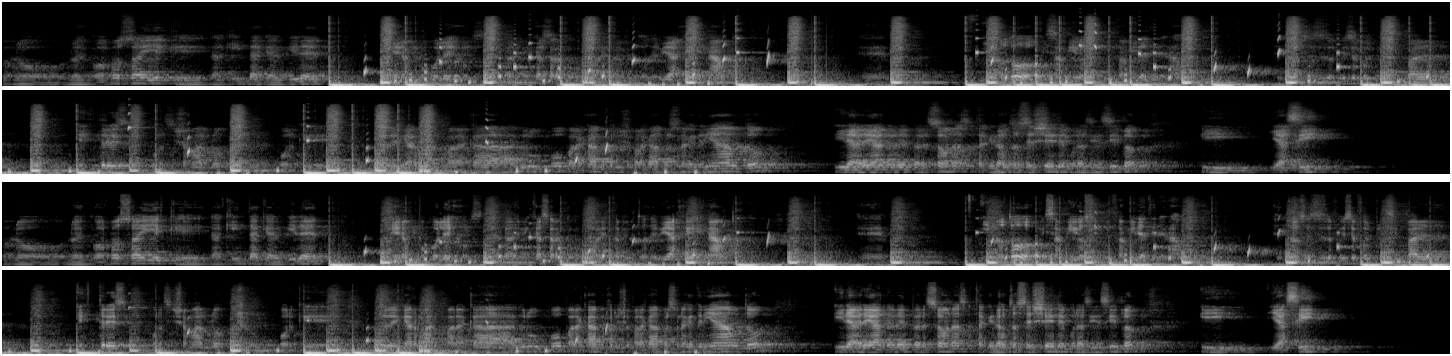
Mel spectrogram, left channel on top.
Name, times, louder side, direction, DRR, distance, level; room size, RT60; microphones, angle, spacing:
voice 1, 0.0-3.2 3.9-7.4 7.8-8.1 8.6-8.8 9.8-12.0 12.7-14.5 15.2-17.0 17.3-22.4 22.8-27.6, right 3 dB, 65° right, 7 dB, 3.8 m, -33 dB
sound 1, 3.3-4.4 4.8-5.0 5.6-6.3 6.8-7.0 7.3-7.6 7.9-8.4 8.9-9.0 9.6-11.5 11.8-12.5 12.8-13.0 13.6-14.9 15.2-15.5 15.8-16.3 16.8-16.9 17.5-18.8, left 1 dB, 35° left, 1.6 m, -18 dB
sound 2, 3.6-8.3 9.7-12.5 12.8-12.9 13.1-13.2 13.3-13.4 13.6-13.7 14.0-14.1 14.2-14.3 14.5-14.6 14.8-14.9 15.1-15.2 15.4-15.5 15.7-15.8 16.0-16.1 16.3-16.4 16.6-17.0 17.2-17.3 17.5-17.6 17.8-17.9 18.1-18.2 18.4-18.5 18.7-18.8 19.0-19.1 19.3-19.4 19.6-19.7 19.9-20.0 20.2-20.3 20.5-20.8 21.1-21.2 21.4-21.5, left 4 dB, 55° left, 0.7 m, -24 dB
26.5 x 15.5 x 9.9 m, 1.2 s
head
